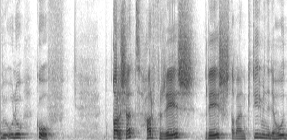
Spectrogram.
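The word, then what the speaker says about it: ריש: حرف الريش ريش، طبعا كتير من اليهود بينطقوا شبيه بنطق الار في الفرنسية، بيقولوا غيش غيش.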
